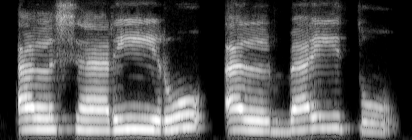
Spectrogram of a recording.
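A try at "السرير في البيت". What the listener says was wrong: Baik, naqra as-sarir wala naqra al-sarir.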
